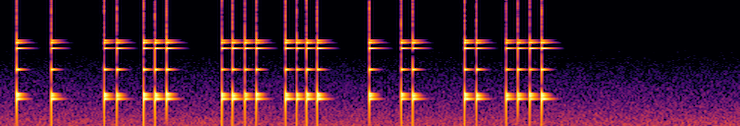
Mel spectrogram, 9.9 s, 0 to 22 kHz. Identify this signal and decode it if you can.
Tap code, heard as taps on a metal pipe, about 6 knocks a second. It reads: AHTBI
